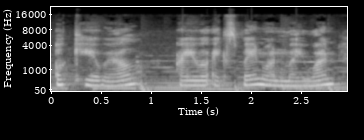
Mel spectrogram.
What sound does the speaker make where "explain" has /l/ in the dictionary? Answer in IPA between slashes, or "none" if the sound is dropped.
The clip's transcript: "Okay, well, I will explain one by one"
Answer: /l/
